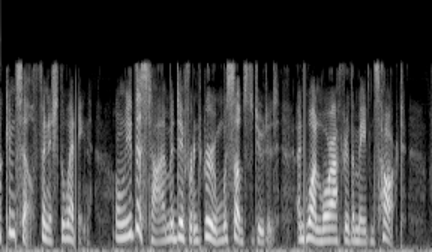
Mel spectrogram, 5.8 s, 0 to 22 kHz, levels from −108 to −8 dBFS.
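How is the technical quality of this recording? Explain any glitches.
Three brief holes break up the speech, each a gap with hard edges that can click as the sound cuts out and returns. They fall at 1.00 to 1.03 s (30 ms), at 2.55 s (15 ms) and at 4.05 to 4.07 s (22.5 ms). This is unconcealed Bluetooth headset packet loss. Voice packets travelling between headset and phone went missing, and nothing was synthesised to bridge them, so silence or an idle pattern fills the space. The gap lengths fit runs of 7.5 ms packets on the mSBC wideband link that carries this audio.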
